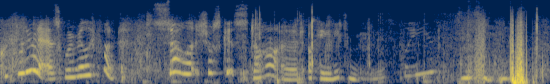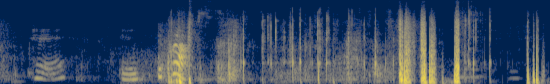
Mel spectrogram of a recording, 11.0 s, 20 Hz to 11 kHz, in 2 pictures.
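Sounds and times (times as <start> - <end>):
phone handling bumps and rubs: 3.7 - 5.6, 7.2 - 11.0.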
